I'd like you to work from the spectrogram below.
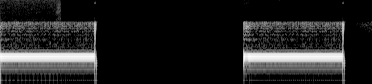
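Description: Ringback tone of an outgoing telephone call: two steady, mid-pitched electronic beeps, each about a second long, separated by a stretch of silence.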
